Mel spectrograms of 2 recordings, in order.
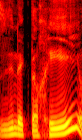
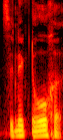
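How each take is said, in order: First: The stress is on the last syllable. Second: The stress is on the second-to-last syllable. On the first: This is the Greek pronunciation. "weil es in altgriechisch hinten betont ist" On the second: This is the German pronunciation. "die deutsche Betonung, vorletzte Silbe bei Fremdwörtern"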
